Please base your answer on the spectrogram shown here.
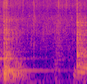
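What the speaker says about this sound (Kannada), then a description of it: "ಇದಕ್ಕೆ ಸ್ವಲ್ಪ ಜೀರಿಗೆ ಸಾಸಿವೆ ಹಾಕೊಂಡೀನಿ. ಚಟಪಟ ಅಲ್ಲುತ್ತ ನೋಡ್ರಿ" Cumin and mustard seeds splutter in hot oil in a pan, a brief burst of close crackling sizzle with a second pop of sound near the end.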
